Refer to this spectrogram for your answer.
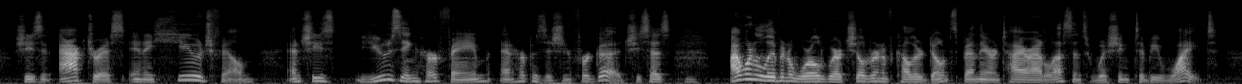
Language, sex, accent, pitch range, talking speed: English, male, American, 100-130 Hz, 190 wpm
